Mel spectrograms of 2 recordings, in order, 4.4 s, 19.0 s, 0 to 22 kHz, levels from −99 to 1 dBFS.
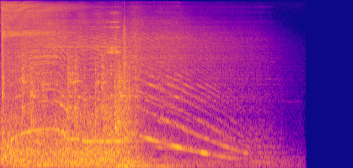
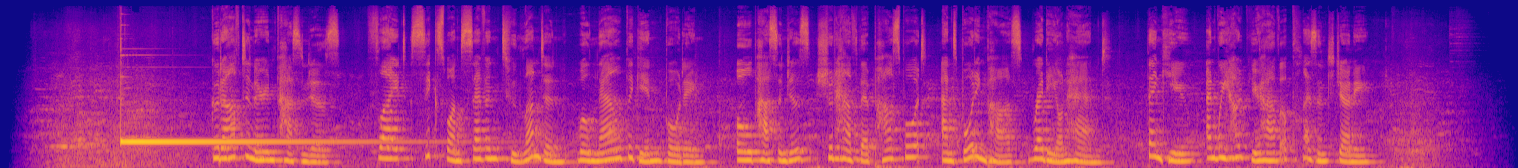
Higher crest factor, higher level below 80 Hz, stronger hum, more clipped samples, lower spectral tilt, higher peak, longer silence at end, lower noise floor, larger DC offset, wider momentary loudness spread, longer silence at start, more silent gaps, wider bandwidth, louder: about the same, 16 dB vs 16 dB; first, -28 dBFS vs -50 dBFS; neither; neither; second, -3 dB/octave vs -6 dB/octave; first, 0 dBFS vs -6 dBFS; first, 1.2 s vs 0.95 s; second, -45 dBFS vs -67 dBFS; neither; about the same, 15 LU vs 15 LU; second, 0 s vs 0.5 s; neither; about the same, over 20 kHz vs 19.5 kHz; first, -13 LUFS vs -22 LUFS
